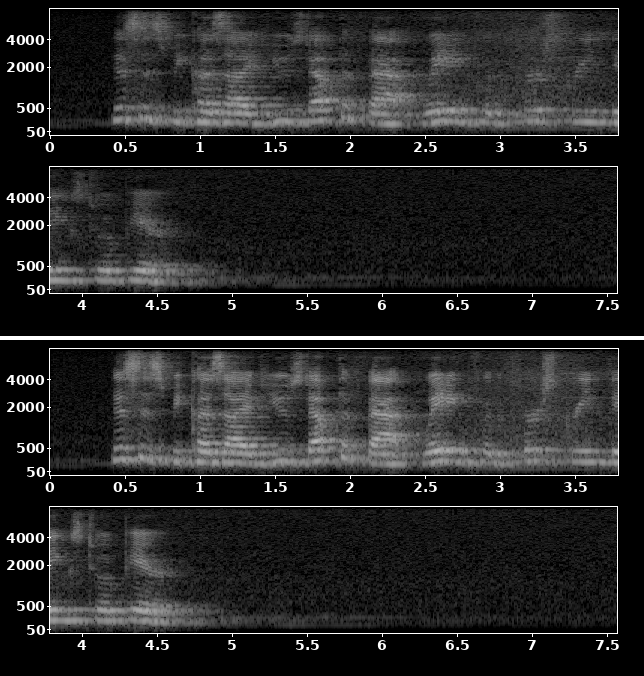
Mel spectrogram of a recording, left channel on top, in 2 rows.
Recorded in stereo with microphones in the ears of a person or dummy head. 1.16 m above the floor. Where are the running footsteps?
No running footsteps in this recording.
